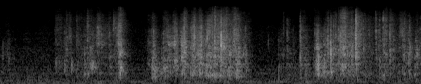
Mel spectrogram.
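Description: Crinkly tea packaging rustled and crumpled by hand in three short bursts as tea packets are taken out of the box.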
